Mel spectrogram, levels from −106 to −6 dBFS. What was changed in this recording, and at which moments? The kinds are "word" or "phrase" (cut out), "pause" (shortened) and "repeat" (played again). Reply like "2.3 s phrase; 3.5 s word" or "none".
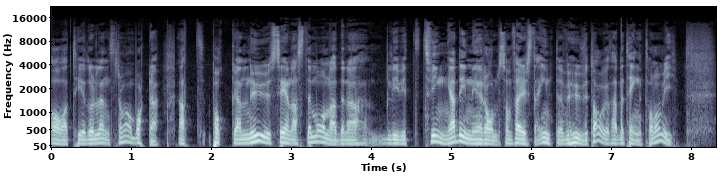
1.5 s pause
